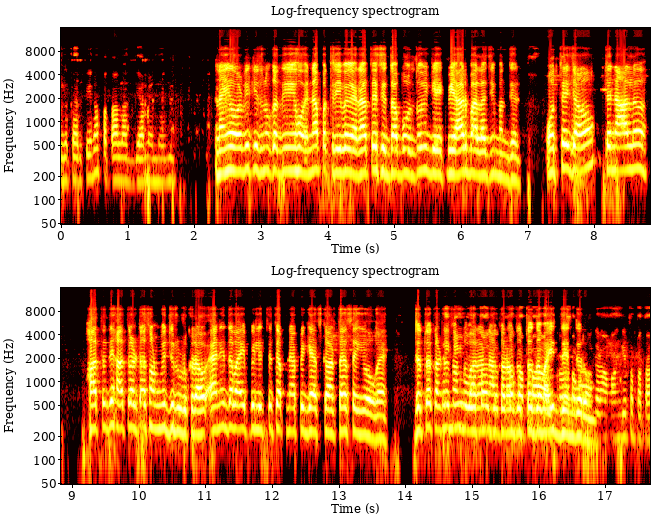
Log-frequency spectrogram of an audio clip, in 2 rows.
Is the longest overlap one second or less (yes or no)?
no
